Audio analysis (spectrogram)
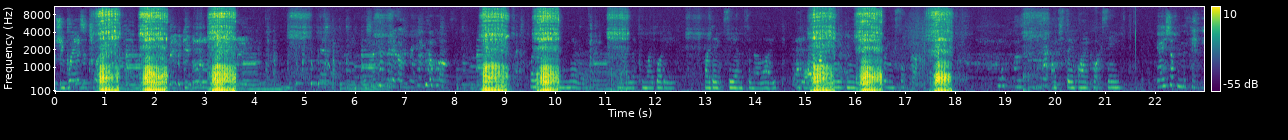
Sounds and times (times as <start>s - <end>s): Music: 0.0s - 12.4s
Dog: 0.8s - 2.3s, 3.0s - 3.7s, 8.5s - 11.6s, 15.0s - 16.6s, 17.3s - 18.3s.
